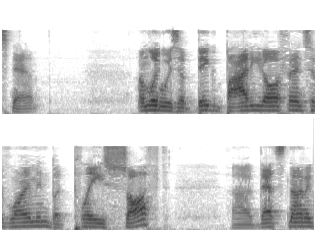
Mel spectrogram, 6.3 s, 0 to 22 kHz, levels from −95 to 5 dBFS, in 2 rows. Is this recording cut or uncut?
cut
